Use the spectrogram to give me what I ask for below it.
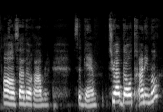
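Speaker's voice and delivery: usual speaking voice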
